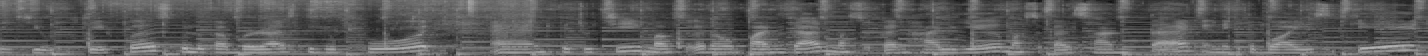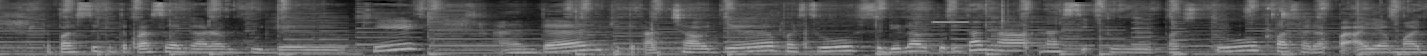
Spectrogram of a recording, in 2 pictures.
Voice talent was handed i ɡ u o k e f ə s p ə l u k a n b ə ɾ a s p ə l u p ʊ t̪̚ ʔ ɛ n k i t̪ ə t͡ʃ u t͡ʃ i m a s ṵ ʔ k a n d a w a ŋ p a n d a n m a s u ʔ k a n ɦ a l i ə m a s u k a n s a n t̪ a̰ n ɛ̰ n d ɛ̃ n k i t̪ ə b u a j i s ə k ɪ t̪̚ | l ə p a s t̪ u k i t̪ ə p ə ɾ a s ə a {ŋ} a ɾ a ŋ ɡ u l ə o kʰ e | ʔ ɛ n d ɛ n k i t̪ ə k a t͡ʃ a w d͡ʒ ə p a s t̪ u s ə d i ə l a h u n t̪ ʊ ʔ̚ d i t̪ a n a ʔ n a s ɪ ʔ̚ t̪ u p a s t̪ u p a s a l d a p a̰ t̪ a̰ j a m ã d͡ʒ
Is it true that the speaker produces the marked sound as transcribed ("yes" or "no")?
no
